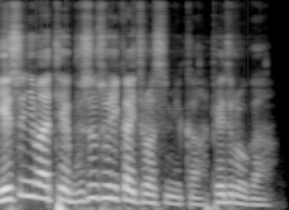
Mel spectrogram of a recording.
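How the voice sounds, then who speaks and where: A man's voice: fairly high pitch, very animated, fast talker, darkish tone, dry recording, studio quality. A man, a pastor, teaching a Bible study lecture, asking the listeners questions and acting out quoted lines.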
